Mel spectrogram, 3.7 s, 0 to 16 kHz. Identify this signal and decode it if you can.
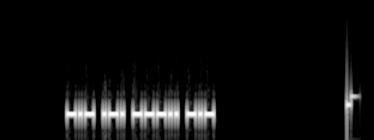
Morse code, heard as a keyed tone, about 40 wpm, 700 Hz. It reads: KR8K
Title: USA Call Signs - 4 Characters - 2x Character Spacing - 40wpm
